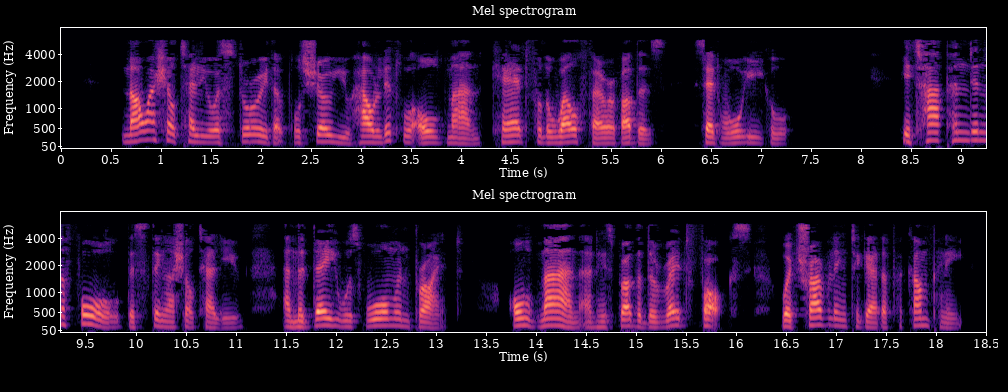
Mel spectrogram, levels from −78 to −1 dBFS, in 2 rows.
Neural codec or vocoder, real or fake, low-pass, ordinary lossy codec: codec, 16 kHz, 0.8 kbps, ZipCodec; fake; 7.2 kHz; MP3, 24 kbps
